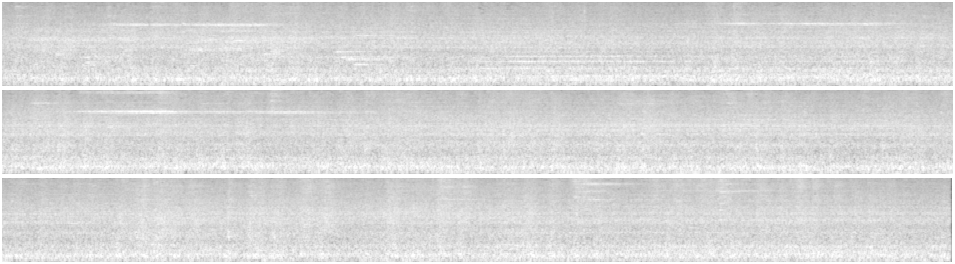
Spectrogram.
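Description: Container freight train wagons rushing past at speed: a steady, loud rumble and rattle of wheels on rail, with a few brief high squeals.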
